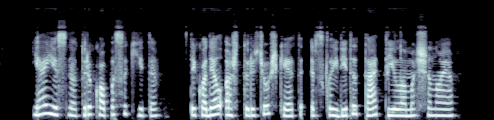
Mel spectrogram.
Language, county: Lithuanian, Alytus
